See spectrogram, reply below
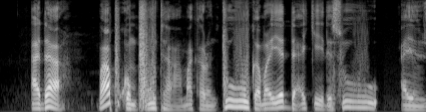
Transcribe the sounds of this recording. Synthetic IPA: ʔa˨daː˦˨ | baː˦bu˨kʷɔ˨mɸuː˦taː˨mɐ˨kɐ˨ɾɐ˨ntuː˦kɐ˨mɐ˦rjɐ˦dːa˨ʔa˦kʲeː˨da˨su˦ | ʔa˨jɐ˨nzu˦ʔ

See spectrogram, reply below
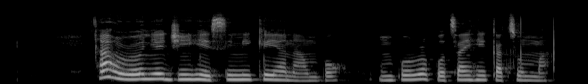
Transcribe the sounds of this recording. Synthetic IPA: a˦ɦʊ˨ɾo˦ɲe˦d͡ʒi˦i˦ɦe˦e˨si˦m̩˦i˦ke˦ja˦na˨m̩˨bʊ˦ | m̩˨bʊ˦ɾʊ˦pʊ˨ta˦i˦ɦe˦ka˨tʊ˦m̩˦ma˦

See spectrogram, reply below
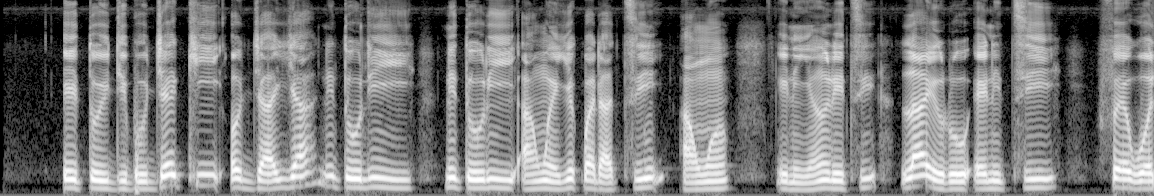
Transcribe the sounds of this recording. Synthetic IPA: e˨to˨i˨di˨bu˨d͡ʒɛ˨˦kʰi˦ɔ˧d͡ʒa˨˦ja˦nĩ˦to˧ɾi˦ | nĩ˦to˧ɾi˦a˦˨w̃ɔ̃˧i˨je˨˦k͡pa˧da˨ti˨˦ | a˦˨w̃ɔ̃˧ | e˨nĩ˨j̃ã˨˦ɾe˧ti˦la˦i˦˨ɾo˨˧ʔɛ˧nĩ˧tʰi˦ | fɛ˦wɔ˧

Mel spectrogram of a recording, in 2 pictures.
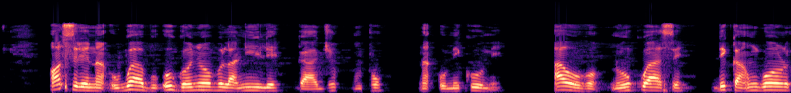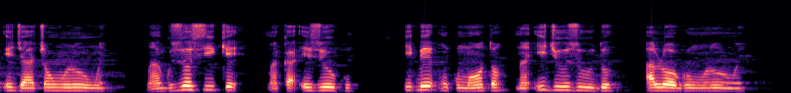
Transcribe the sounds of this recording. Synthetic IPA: ɔ˦sɪ˨ɾɪ˨na˨ʔu˨ɡ͡bu˦a˨bʊ˨ʔo˦ɡo˨˦ɲ˦ɔ˦bʊ˦la˨niː˦le˦ | ɡa˨a˨d͡ʒʊ˦ | m̩˨pʊ˦ | na̰˨o˨me˨kʰo˦˨mḛ˨ | a˦ɣʊ˨ɣɔ˨no˨˦kʷu˦a˦˨sɪ˦ | dɪ˦ka˨ŋ̩˦ɡʷɔ˦ɾʊ˦ʔe˦d͡ʒa˨a˨t͡ʃɔ˦ŋʷe˦ɾo˦ŋʷe˦ | mʔa̰˨ɡu˨zo˦si˦ke˦ | mʔa̰˨ka̰˨ʔe˦zi˦o˦kʷu˦ | i˦k͡pe˦ŋ̩˨kʷʊ˨mɔ˨˦tɔ˦na˨ʔi˦d͡ʒi˦u˦zu˦˨do˦ | a̰˦lʊ˦ɔ˨ɡʊ˦ŋʷʊ˦ɾo˦ŋʷe˦

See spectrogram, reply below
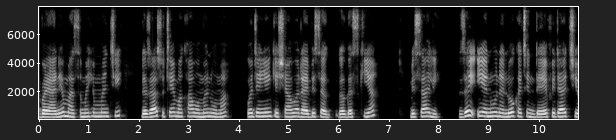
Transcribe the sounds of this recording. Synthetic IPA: ʔa˨bɐ˨ɾaː˨neː˦mːaː˨suː˦mʊ˦ɦɪ˦mːɐ˦nt͡ʃiː˦ | da˨zaː˦su˨teː˦mɐ˨kʰaː˦wa˨mɐ˦noː˨maː˦ | wɐ˦d͡ʒɛ˦ɲjɐ˦ŋkʲe˨ʃaː˦wɐ˦ɾaː˨bɪ˦sa˨ɡa˨ɡɐ˦skʲɪ˦jaː˦ | mɪ˨saː˦liː˨ | za˦˨jʔɪ˦ja˨nuː˦na˨loː˦kɐ˨t͡ʃɪ˦nda˨ja˦ɸi˦daː˦t͡ʃeː˨

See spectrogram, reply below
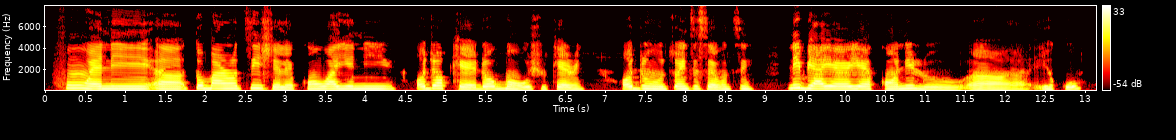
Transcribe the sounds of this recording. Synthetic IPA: fũ˦ɛ˧nĩ˧a˨to˦ba˦ɾ̃ã˦˧ti˦i˦˨ʃɛ˨lɛ˨kã˨˦wa˦je˦nĩ˦ | ɔ˧d͡ʒɔ˦kʰɛ˨dɔ˦ɡ͡bɔ̃˦˨o˨˦ʃu˨kɛ˦˨ɾĩ˧ | ɔ˧dũ˦˧twɛ̃˦n˦ti˦sɛ˧vũ˧˨tĩ˦ | nĩ˦bi˦a˧jɛ˦jɛ˦kã˧nĩ˦lu˨˦ã˨e˨ko˨˦

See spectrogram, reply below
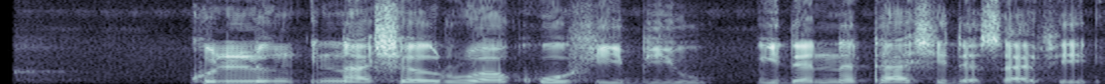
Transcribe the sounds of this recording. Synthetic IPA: kʷʊ˦lːʊ˦ŋʔɪ˦naː˨ʃɐ˦nɽʊ˦waː˦kʷoː˦ɸiː˨bɪ˦ju˦ʔʲɪ˨dɐ˦nːa˦taː˦ʃi˨da˨saː˦ɸḛː˦

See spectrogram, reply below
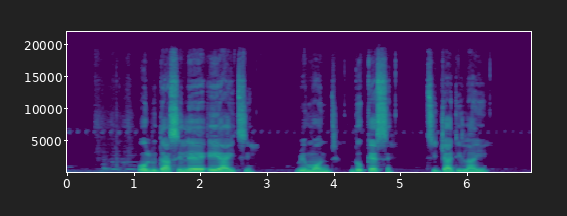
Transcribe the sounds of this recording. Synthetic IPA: o˧lu˨da˨˦si˦lɛ˦e˦a˧i˨ti˨ | ɾe˧mɔ̃˧nd | do˦kɛ˦sĩ˨ | ti˨˦d͡ʒa˦˨de˨˦la˦je˦

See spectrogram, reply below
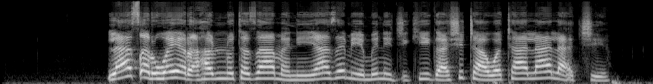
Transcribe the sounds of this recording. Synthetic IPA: laː˦sʼɐ˨rwɐ˦jɐ˨rʔa˨ɦa˦nːu˦ta˦zaː˦mɐ˨niː˦jaː˦zɐ˦meː˨mɨ˦ni˨d͡ʒɪ˨kʲiː˦ɡaː˨ʃɪ˦ta˨wɐ˦ta˦laː˦laː˨t͡ʃeː˦

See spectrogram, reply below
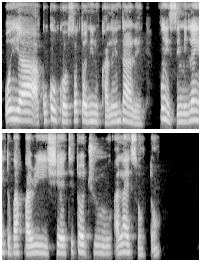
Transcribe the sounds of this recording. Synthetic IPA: o˦ja˦˧a̰˨ko˨˦ko˦˨kɔ˧sɔ˦tɔ˦˨nĩ˦nũ˦˨ka˨lɛ˨˦n̩˦da˦˨ɾɛ˨ | fũ˦i˦˨sĩ˧mĩ˧lɛ˦j̃ĩ˦˨to˧˦ba˦k͡pa˧ɾi˦i˨ʃɛ˧ti˦tɔ˦d͡ʒu˦a̰˧la˦i˦˨sɔ̃˨tɔ̃˨˦

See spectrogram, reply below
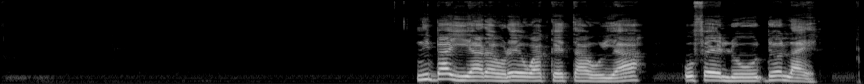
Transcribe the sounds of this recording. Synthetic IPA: nĩ˦ba˦ji˨˦a˧ɾa˧˨o˨ɾɛ˦wa˧kɛ˧ta˧˨o˨ja˨˦ | o˦fɛ˦˧˨lo˧dɔ˦la˧ɛ˨

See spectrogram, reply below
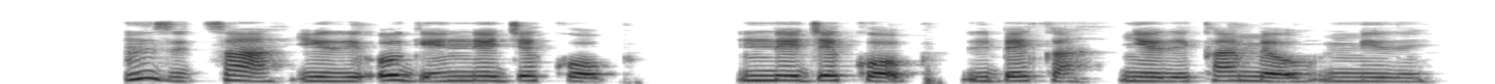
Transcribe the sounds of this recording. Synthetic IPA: n̩˦zi˨ta˦˨i˨ɾi˨ʔo˦ɡe˨n̩˦ne˦d͡ʒkɔ˨ | n̩˦ne˦d͡ʒe˦kɔ˨bɾi˨be˦ka˨ɲe˨ɾi˨ka˦mɛ˨lm̩˦mi˦ɾi˦

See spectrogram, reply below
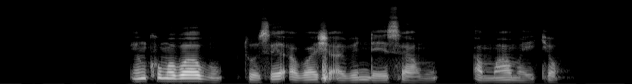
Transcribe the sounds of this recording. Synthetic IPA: ʔɪ˦ŋkʷʊ˦ma˦baː˦bu˨tʰoː˨sa˦jʔa˨baː˦ʃḭ˨ʔa̰˨bɪ˦nda˨ja˦saː˨muː˦ | ʔa˨mːaː˦ma˨jkʲa˦˨w

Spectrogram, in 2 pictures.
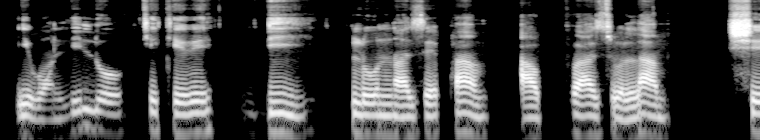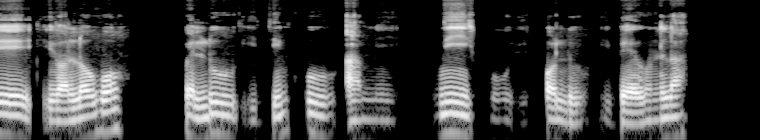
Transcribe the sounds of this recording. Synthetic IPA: i˨wɔ̃˨li˦lo˦ | kʰe˦kʰe˧ɾe˦ | bi˦ | klo˧nã˧zɛ˧pʰa˦m | a˨b | ɾa˧zo˨la˦˨m | ʃe˦ḭ˨ɾɔ̃˨lɔ˨˦wɔ˦ | kɛ˦˨lu˦i˨dĩ˨˦ŋ̩˦k̚ʰu˦a˨mĩ˧ | nĩ˦i˨k͡po˨i˨k̚ɔ˧lo˨i˨bɛ˨ɾ̃ũ˨˦la˦˨

